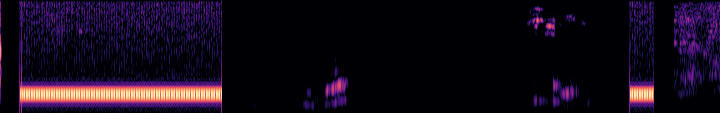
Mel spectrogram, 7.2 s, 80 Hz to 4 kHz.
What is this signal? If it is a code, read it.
Ringback tone (North America), 440 + 480 Hz, with speech.
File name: out- - - - - .65531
